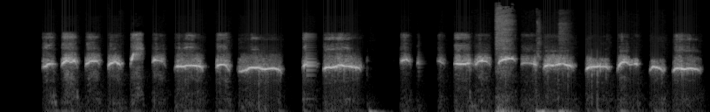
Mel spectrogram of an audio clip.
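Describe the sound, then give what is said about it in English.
A man whistles a lively tune alone while looking at his phone on a set during filming, a quick run of clear, bright notes with short gaps between phrases, steady in volume, with no talking. “And his dad is looking at his phone and whistling while we're shooting.”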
